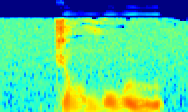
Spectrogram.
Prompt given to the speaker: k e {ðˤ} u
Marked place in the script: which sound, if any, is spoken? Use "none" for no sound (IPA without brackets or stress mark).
ðˤ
